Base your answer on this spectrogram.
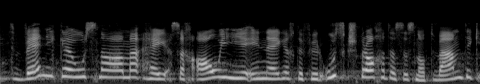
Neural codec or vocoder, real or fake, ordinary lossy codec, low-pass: none; real; none; 7.2 kHz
